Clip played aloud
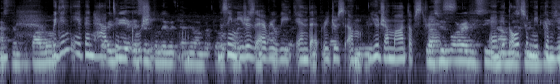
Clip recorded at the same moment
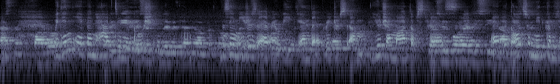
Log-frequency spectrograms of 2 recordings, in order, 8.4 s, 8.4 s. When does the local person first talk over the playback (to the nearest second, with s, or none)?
none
